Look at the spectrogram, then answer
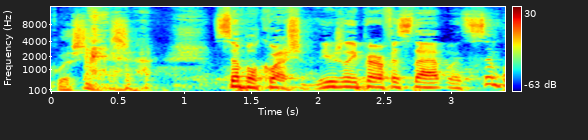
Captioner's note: chuckles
